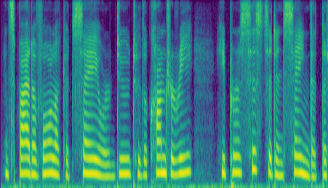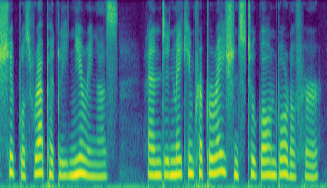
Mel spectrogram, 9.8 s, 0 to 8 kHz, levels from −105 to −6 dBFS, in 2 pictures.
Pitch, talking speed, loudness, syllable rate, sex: 225 Hz, 200 wpm, -16 LUFS, 5.0 syllables/s, female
